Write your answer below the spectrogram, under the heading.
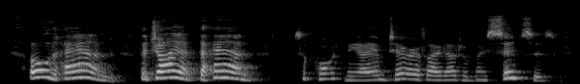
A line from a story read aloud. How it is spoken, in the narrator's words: cried Bianca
